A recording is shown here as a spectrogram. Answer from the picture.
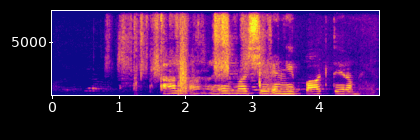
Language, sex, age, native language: Icelandic, male, 18-19, Icelandic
